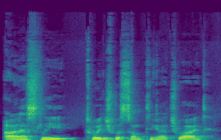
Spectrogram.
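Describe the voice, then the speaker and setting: A man's voice: a little high, expressive, normal speed. A man hosting a podcast, chatting casually in an encouraging, enthusiastic way. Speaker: podcast host. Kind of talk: casual chat.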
